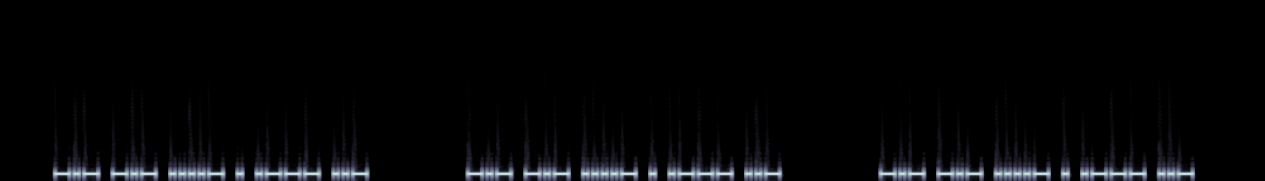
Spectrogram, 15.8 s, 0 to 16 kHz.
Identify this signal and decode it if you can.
Morse code, heard as a keyed tone, about 20 wpm, 700 Hz. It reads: KK4EJU KK4EJU KK4EJU
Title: USA Call Signs - 6 Characters - Repeated 3x - 20wpm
